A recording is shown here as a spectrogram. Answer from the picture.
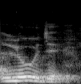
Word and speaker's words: lose: और ये जो वर्ड है हमारे सामने LOSE, इसका उच्चारण भी क्या होगा, लूज, और इसका मीनिंग क्या होता है, टू मिसप्लेस यानी कि खोना, या फेल टू विन यानी यानी फेल होना।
